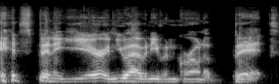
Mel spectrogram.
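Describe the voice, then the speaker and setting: A raspy, put-on character voice moves at a moderate pace. The sound is dry and close, with no echo. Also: man. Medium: read story. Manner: stern, curt.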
